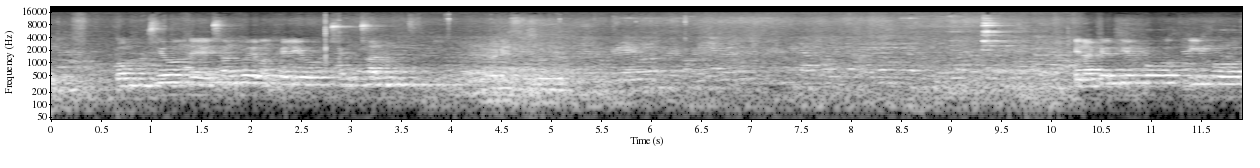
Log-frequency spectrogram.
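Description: An elderly man speaks calmly through a loudspeaker in a large echoing hall.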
